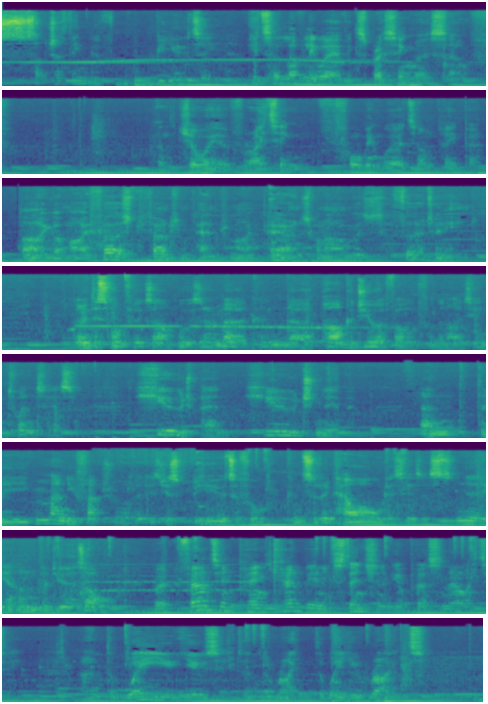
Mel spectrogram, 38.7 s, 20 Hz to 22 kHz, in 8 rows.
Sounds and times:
Speech: 0.0s - 5.0s, 6.4s - 14.4s, 15.2s - 22.9s, 23.5s - 34.0s, 34.6s - 38.2s
Music: 0.0s - 38.6s.

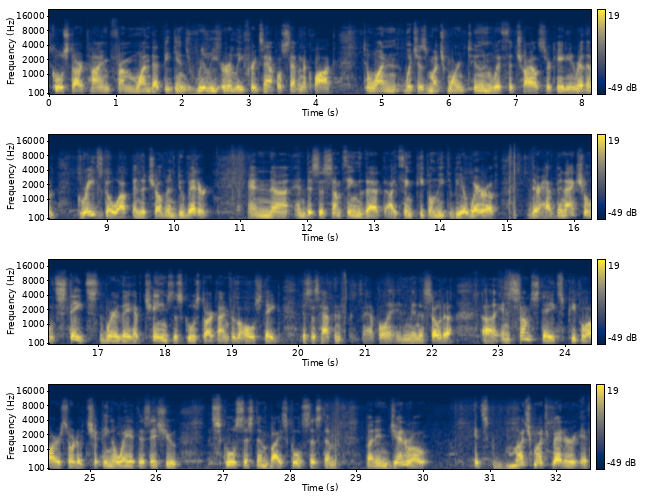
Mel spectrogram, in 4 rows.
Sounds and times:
Speech: 0.0s - 32.5s.

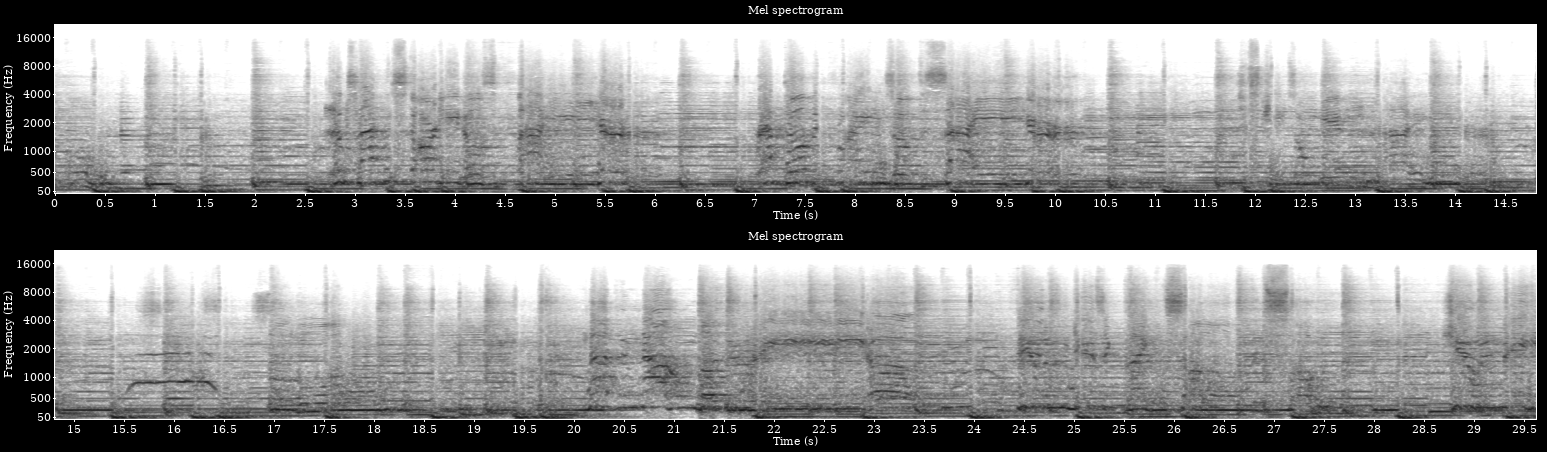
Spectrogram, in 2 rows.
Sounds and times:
Music: 0.0s - 29.6s.

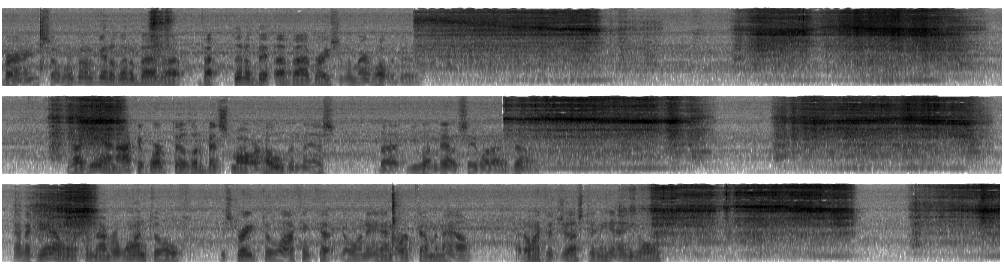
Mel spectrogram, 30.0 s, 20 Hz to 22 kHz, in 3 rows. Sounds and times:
Speech: 0.0s - 4.2s, 10.7s - 15.4s, 20.1s - 26.6s.

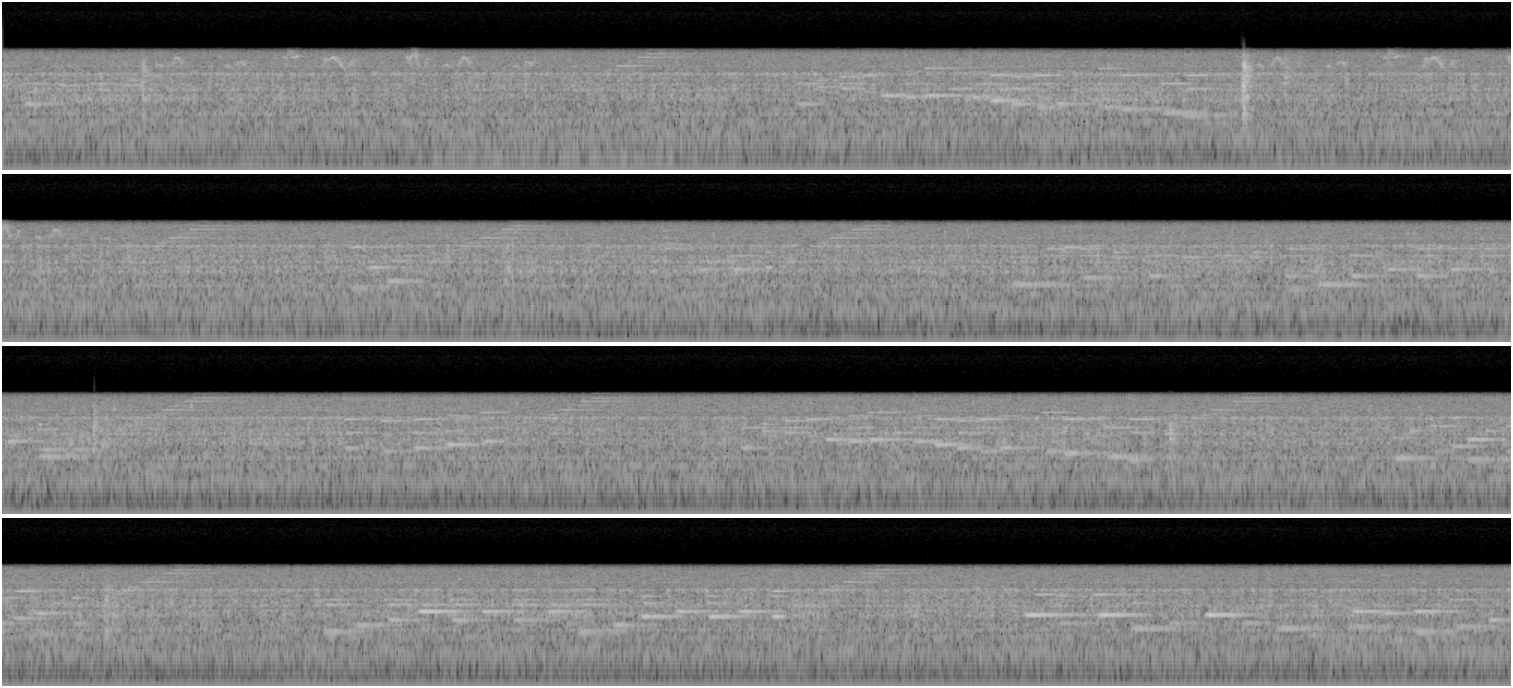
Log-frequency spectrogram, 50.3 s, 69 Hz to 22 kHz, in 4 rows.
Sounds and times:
Music: 0.0s - 35.8s, 36.4s - 50.3s.

